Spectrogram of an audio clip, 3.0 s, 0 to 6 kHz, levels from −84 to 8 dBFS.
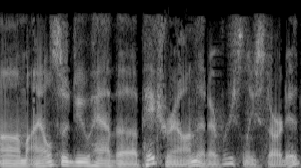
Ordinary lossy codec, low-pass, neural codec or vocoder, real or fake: AAC, 24 kbps; 5.4 kHz; none; real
